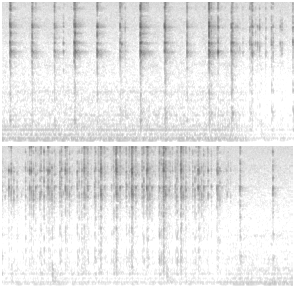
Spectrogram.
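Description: Faint clicking of a wire whisk against a glass bowl as it beats flour into a thick cheesecake batter: irregular ticks, a few a second, coming faster around six to seven seconds in.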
